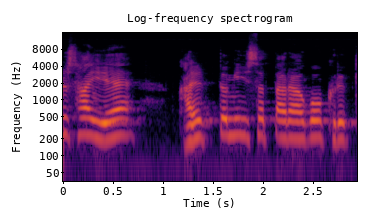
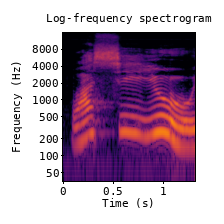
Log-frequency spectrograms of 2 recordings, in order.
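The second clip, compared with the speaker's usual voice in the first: puzzled foreigner; 5 semitones higher, 7 dB louder, much slower than usual. Retold or imitated. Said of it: "외국인이 굉장히 놀랐어요".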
